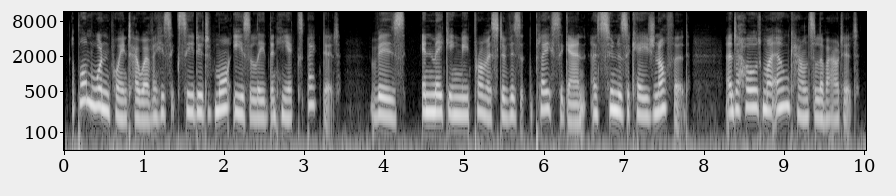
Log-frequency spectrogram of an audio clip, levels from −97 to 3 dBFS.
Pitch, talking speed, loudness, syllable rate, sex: 215 Hz, 205 wpm, -19 LUFS, 6.4 syllables/s, female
